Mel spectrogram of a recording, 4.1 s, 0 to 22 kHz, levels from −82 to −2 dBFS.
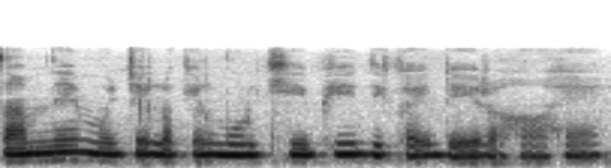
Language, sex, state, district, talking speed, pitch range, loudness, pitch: Hindi, female, Arunachal Pradesh, Longding, 130 wpm, 210-235 Hz, -14 LUFS, 225 Hz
